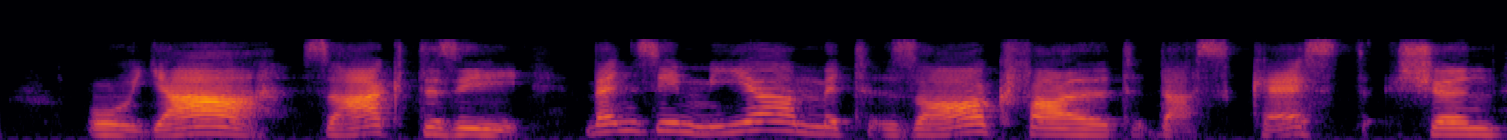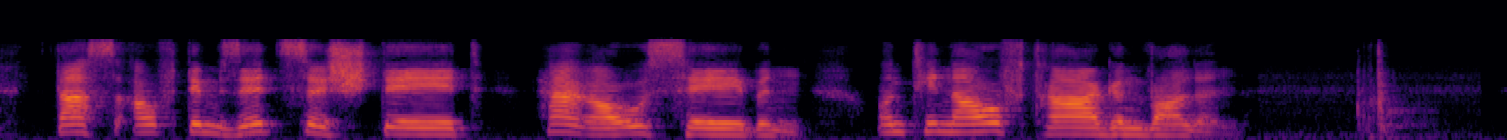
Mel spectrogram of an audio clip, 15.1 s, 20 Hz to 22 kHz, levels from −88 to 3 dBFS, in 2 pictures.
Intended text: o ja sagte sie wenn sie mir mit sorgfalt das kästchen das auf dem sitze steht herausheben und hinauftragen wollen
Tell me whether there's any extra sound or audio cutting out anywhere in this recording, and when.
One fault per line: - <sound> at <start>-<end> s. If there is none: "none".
- thud at 14.3-14.7 s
